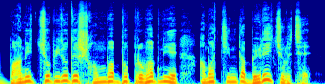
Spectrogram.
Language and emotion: Bengali, fearful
